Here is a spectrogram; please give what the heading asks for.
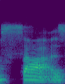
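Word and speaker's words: Szasz: called the myth of mental illness by tom saws and that's spelled s-z-a-s-z i believe old book older book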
